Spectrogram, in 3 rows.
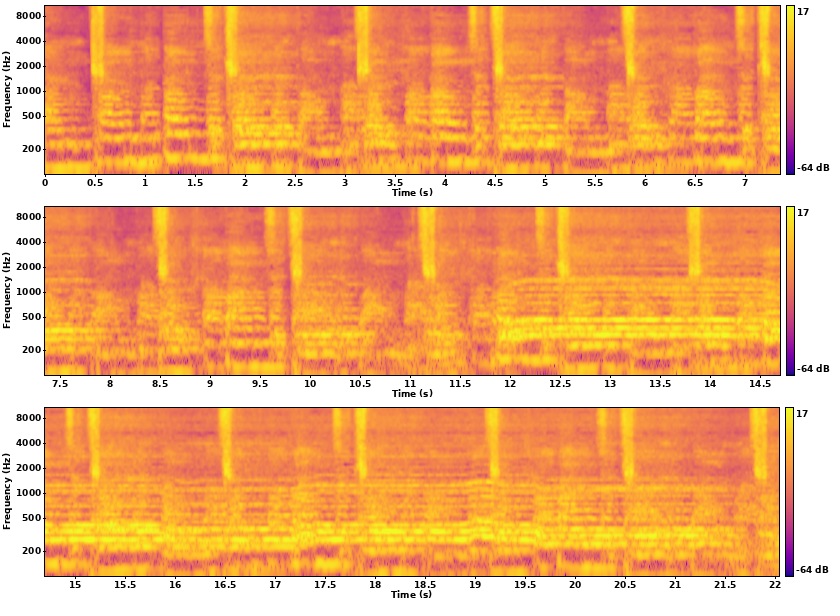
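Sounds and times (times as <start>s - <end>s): a cappella choir singing: 0.0s - 22.0s.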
